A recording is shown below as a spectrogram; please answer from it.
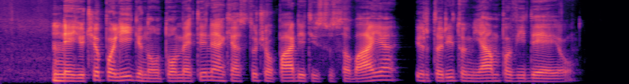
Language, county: Lithuanian, Marijampolė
